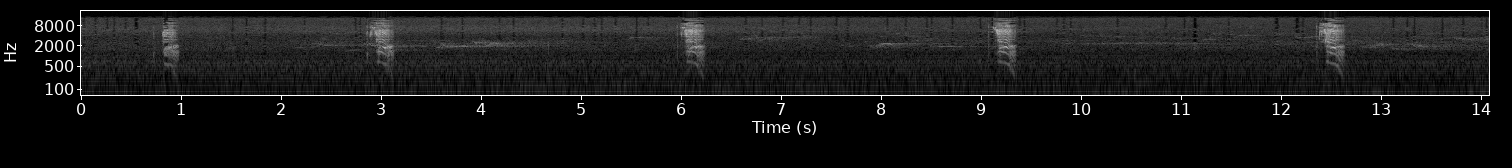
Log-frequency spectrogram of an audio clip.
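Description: A bird's short, loud call that falls steeply in pitch, given five times about three seconds apart, with faint thin whistles between the calls.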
